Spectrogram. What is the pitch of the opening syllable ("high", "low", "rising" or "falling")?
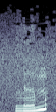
rising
